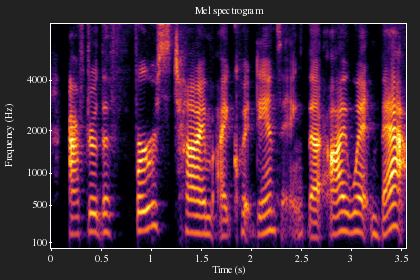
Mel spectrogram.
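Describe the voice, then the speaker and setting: A woman talks in an ordinary speaking voice at a medium pitch. Her pace is fairly slow, on a very clean recording with a silent background. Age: 30s. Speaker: podcast host, exotic dancer and pole instructor. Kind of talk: personal storytelling monologue.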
